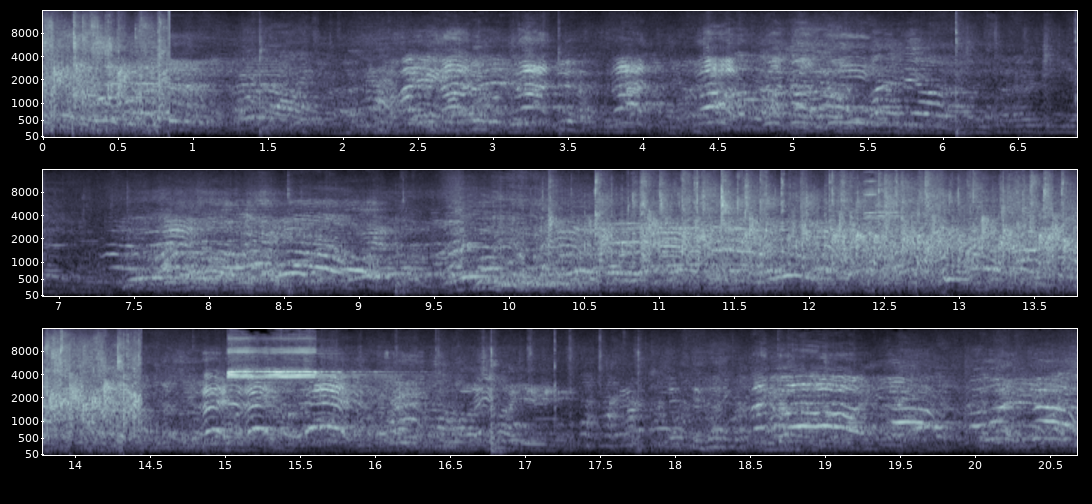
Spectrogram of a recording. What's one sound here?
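Men shout and call out to each other.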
